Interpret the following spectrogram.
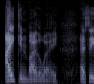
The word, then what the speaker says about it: Eiken: their list iechyd that's aik en and it's pronounced eicken by the way as they said multiple times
